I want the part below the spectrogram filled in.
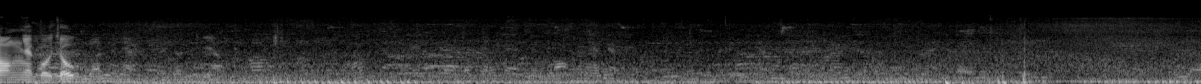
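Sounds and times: motor vehicle engine humming: 0.7 - 12.0.

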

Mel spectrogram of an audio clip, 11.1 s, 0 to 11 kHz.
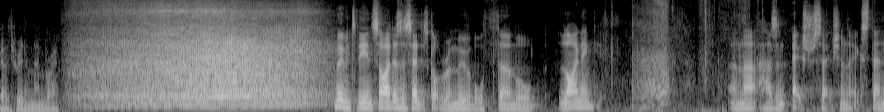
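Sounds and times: motorcycle passing by: 0.8 - 4.2
road and wind noise: 0.9 - 4.2.

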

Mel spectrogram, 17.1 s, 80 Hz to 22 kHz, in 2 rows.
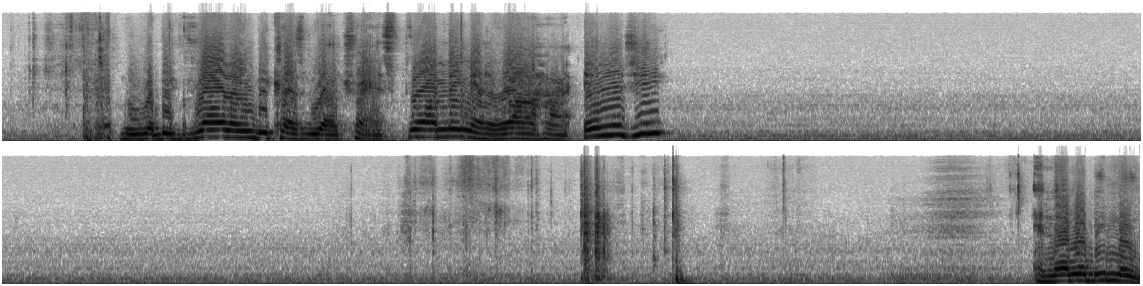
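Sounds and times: steady low hum: 0.0 - 17.0
cards knocking on table: 12.9 - 13.8.

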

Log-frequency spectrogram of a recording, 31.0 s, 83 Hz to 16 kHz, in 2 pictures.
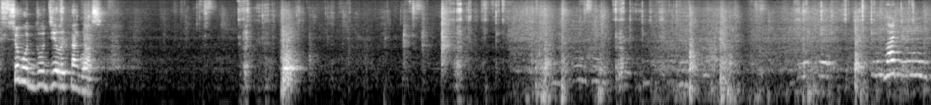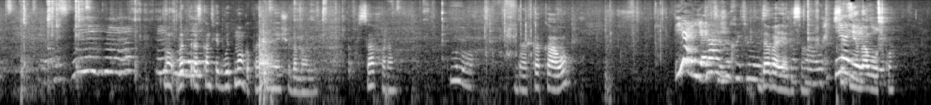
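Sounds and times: person speaking: 13.3 - 20.9.

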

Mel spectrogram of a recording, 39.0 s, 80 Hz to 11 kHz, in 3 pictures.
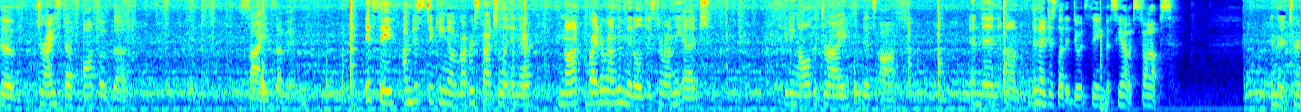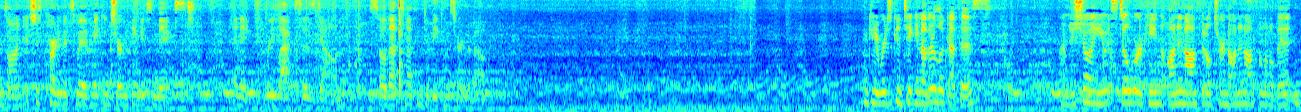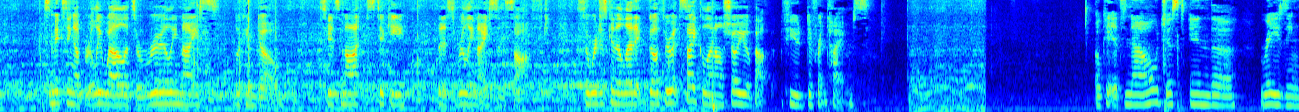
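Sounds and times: bread machine motor humming: 0.0 - 10.8, 12.4 - 33.3, 35.0 - 35.9.

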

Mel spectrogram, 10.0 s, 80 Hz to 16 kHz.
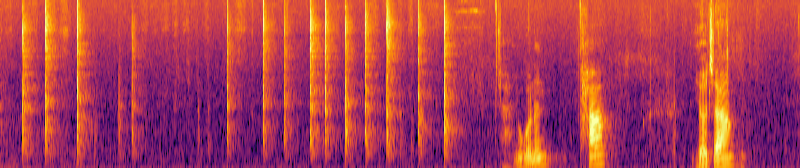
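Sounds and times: chalk tapping on chalkboard: 0.0 - 5.8.

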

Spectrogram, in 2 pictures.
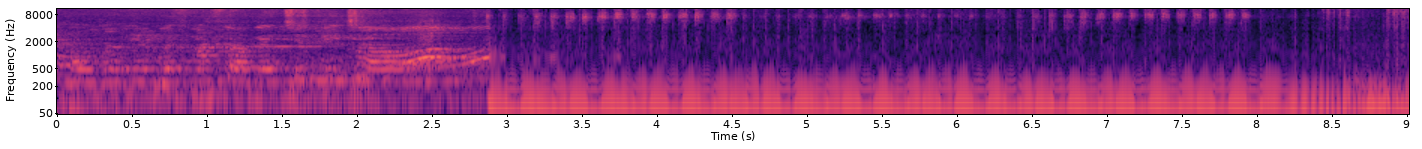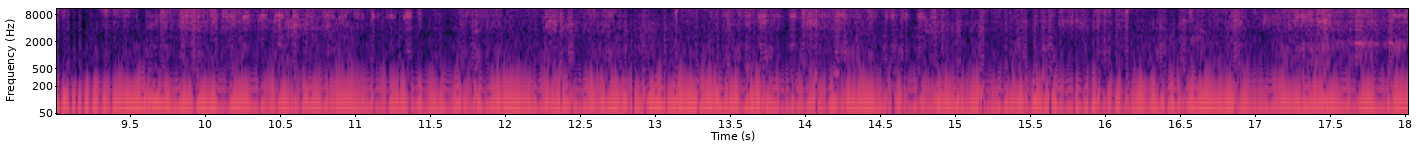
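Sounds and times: loud electronic music: 0.0 - 18.0.

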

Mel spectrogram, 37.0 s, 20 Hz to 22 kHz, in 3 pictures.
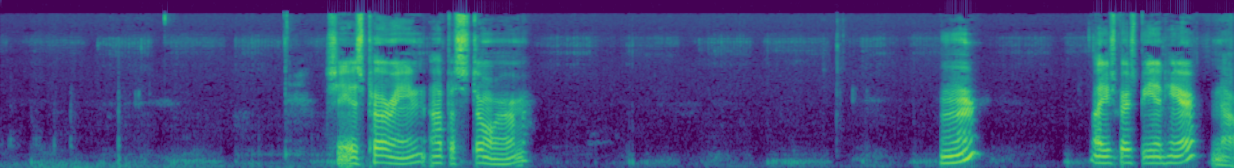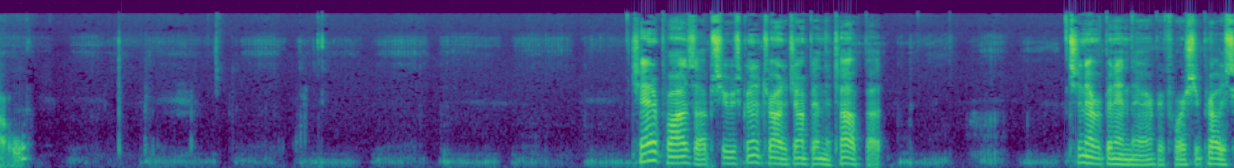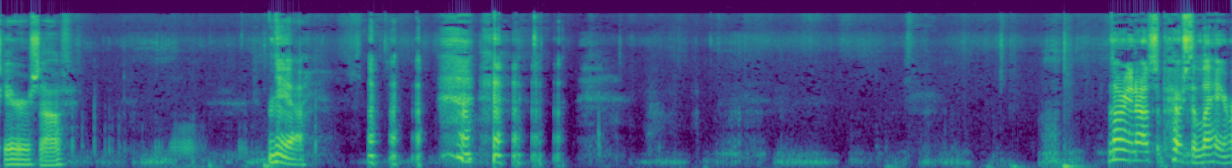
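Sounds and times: cat purring: 0.0 - 37.0.

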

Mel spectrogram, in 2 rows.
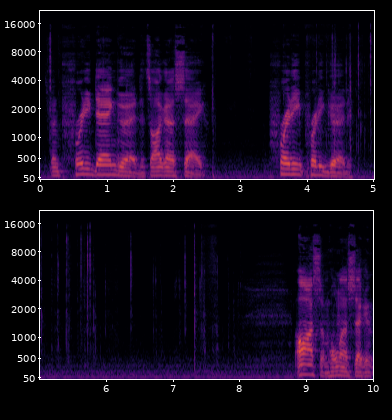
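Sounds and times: wrapper crinkling: 3.7 - 8.1.

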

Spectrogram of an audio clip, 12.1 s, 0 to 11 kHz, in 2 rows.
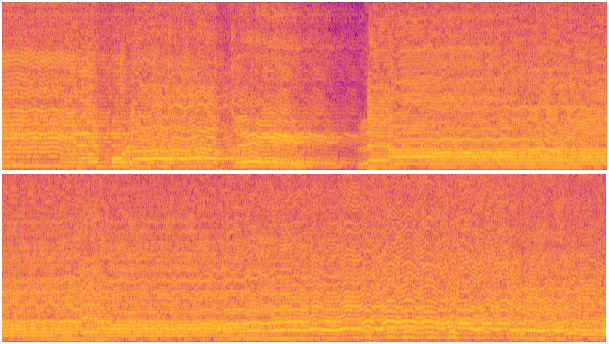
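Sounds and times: man singing with vibrato: 0.0 - 12.0.

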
